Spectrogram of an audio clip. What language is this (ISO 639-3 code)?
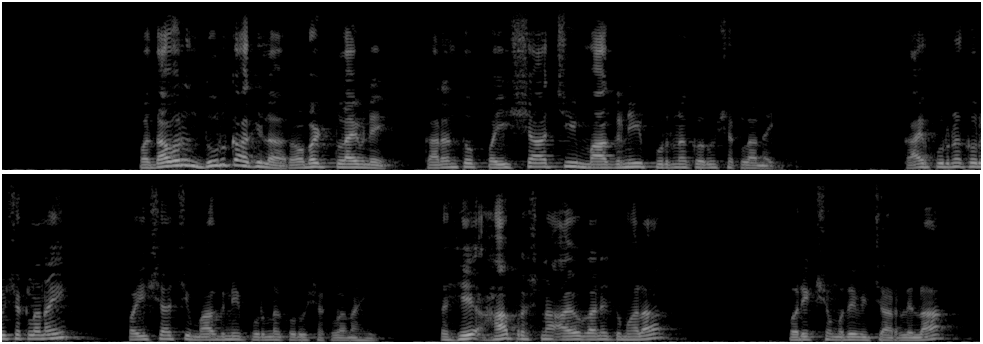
mar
